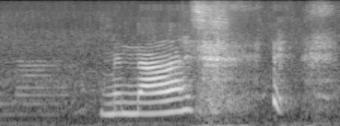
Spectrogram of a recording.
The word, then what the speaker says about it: Minaj: and the singers, you know, she mentioned Mickey Minaj. Is that how you say it? Minaj.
